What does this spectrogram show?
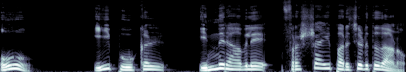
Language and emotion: Malayalam, surprised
